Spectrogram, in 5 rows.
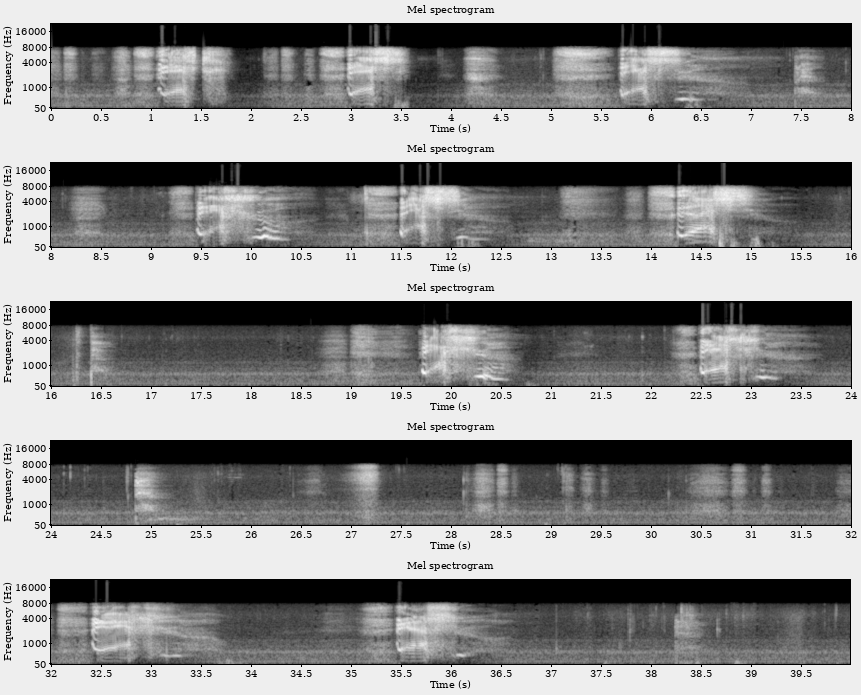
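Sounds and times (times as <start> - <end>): person sneezing: 0.8 - 1.8, 2.8 - 3.6, 5.2 - 6.6, 9.2 - 10.5, 11.2 - 12.5, 14.0 - 15.2, 19.2 - 20.7, 22.3 - 23.4, 24.8 - 25.5, 32.2 - 33.4, 35.2 - 36.4.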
